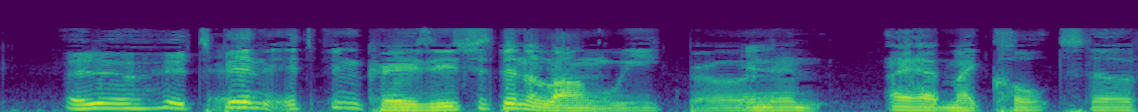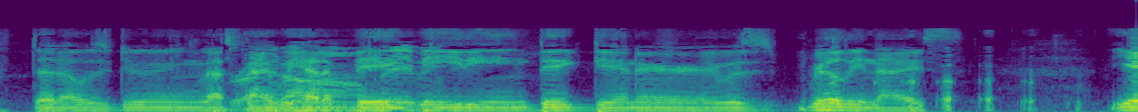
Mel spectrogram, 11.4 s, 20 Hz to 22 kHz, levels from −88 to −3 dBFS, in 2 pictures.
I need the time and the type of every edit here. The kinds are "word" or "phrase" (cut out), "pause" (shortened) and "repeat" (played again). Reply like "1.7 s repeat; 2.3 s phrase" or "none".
none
